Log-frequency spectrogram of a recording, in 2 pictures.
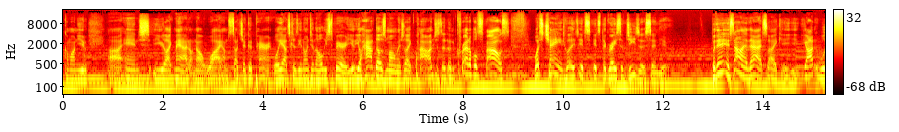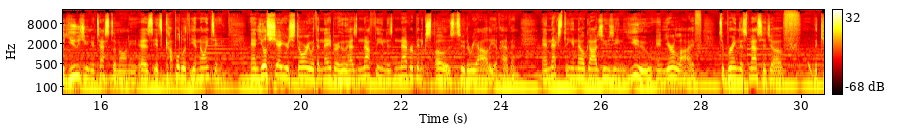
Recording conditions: large echoing room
